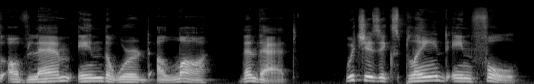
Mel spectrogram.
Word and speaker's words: Allah: full mouth lamb or as we call it in English the dark l as in the word luck and pronouncing Lem like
